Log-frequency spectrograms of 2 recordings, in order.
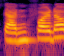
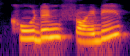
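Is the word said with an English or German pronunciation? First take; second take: English; German. First: It is said with an English pronunciation. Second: It is said with a German pronunciation. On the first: "I am going to call it" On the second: "Germans call it"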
